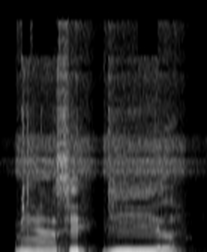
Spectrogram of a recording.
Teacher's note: Ketiga, min sijil ada ikhfa hakiki. Karena nun sukun bertemu huruf sin dibaca nun dibaca samar disertai dengung.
